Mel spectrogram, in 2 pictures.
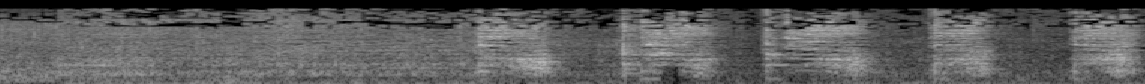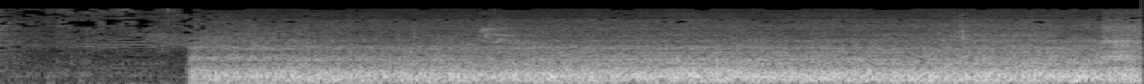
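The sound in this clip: Pork liver and side dishes stir-fried in a wok: a run of short, sharp stirring bursts, then a loud, steady hiss of frying that carries on without pause.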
